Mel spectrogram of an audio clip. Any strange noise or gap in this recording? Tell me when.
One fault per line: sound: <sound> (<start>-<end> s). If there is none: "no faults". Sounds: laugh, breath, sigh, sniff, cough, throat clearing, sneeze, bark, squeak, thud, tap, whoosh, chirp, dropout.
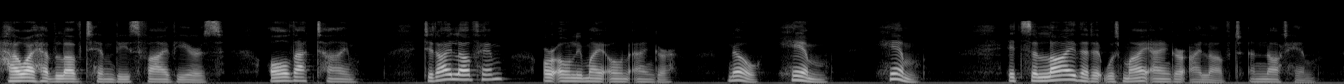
no faults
